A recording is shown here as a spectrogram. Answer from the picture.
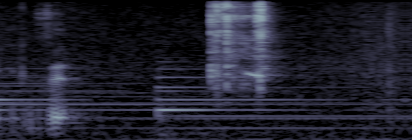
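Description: Smartphone camera shutter sound: a quick double click a little over a second in, as a photo is taken. Soft background music with held notes plays underneath.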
